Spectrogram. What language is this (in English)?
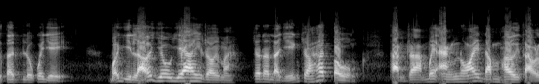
Vietnamese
